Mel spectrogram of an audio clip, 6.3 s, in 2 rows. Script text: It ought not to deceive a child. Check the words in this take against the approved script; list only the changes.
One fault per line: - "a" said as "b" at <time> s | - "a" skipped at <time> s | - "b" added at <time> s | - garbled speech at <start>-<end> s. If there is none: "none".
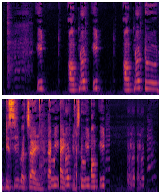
- "it ought not" added at 1.8 s
- garbled speech at 4.0-5.2 s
